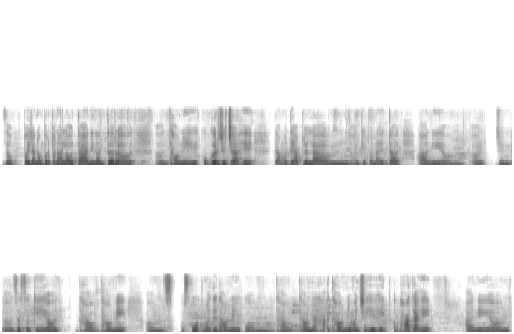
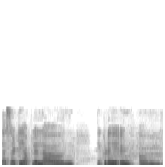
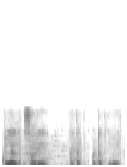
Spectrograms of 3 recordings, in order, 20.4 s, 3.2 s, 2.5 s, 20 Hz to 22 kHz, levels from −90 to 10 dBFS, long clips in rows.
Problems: none marked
